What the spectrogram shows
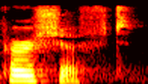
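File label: "gearshift", English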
